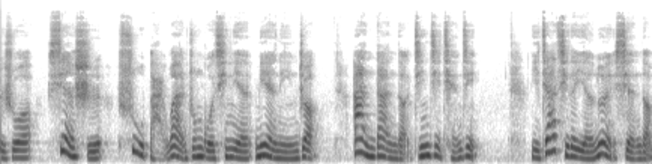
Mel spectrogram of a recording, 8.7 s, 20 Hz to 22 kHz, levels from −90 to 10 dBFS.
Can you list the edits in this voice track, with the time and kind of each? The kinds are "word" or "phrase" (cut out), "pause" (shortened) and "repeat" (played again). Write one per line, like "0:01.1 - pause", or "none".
none

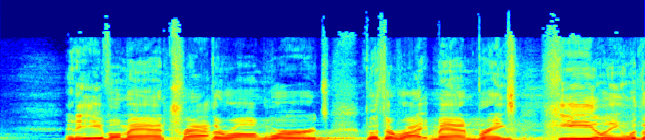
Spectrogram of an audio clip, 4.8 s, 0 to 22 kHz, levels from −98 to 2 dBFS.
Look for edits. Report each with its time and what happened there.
0:01.2 - word
0:01.6 - word

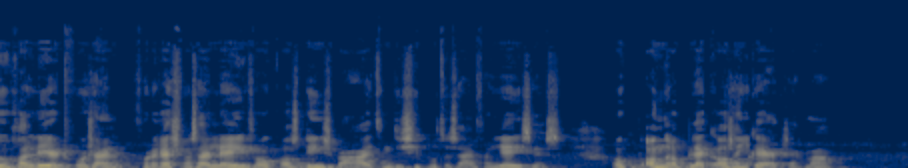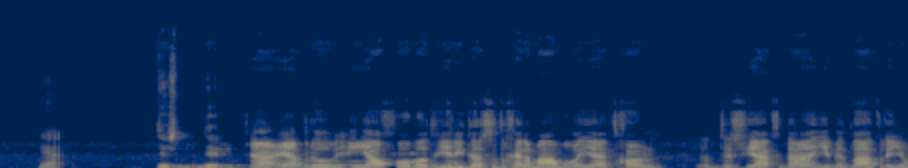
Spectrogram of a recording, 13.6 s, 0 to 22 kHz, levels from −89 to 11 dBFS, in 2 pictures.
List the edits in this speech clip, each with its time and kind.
0:05.6 - word

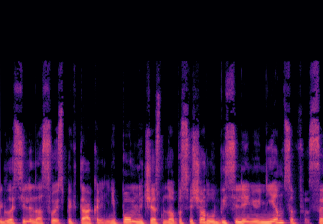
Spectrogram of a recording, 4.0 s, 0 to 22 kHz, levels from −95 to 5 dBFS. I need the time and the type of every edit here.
0:02.0 - word
0:02.6 - word

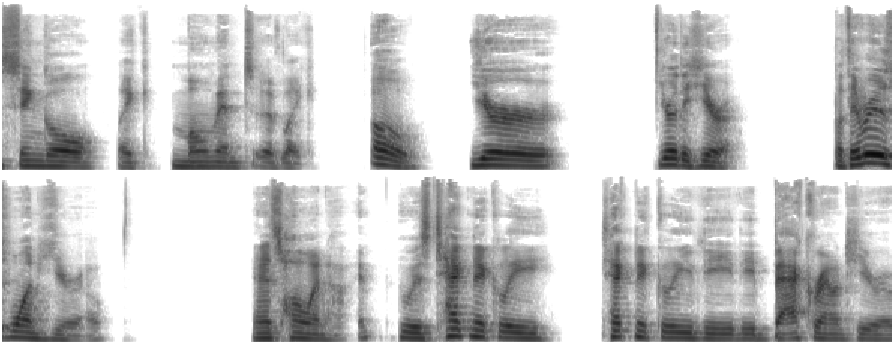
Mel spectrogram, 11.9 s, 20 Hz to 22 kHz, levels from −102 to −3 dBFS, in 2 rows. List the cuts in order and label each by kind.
none

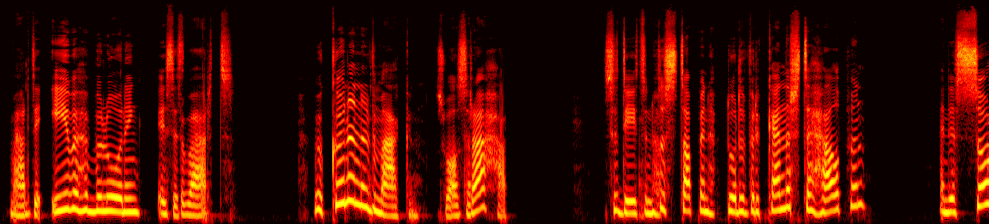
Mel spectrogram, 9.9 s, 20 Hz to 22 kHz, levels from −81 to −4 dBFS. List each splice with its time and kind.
0:01.8 - word
0:03.7 - word
0:06.6 - word
0:07.1 - word

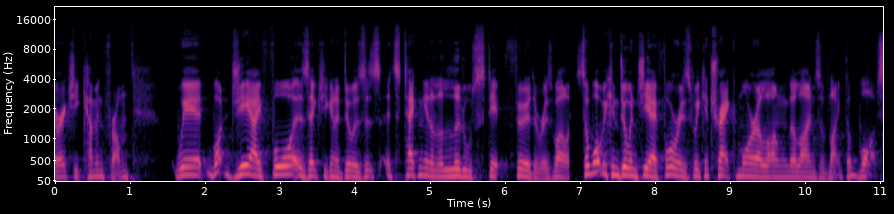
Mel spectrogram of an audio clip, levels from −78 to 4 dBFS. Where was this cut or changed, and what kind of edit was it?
0:08.7 - word

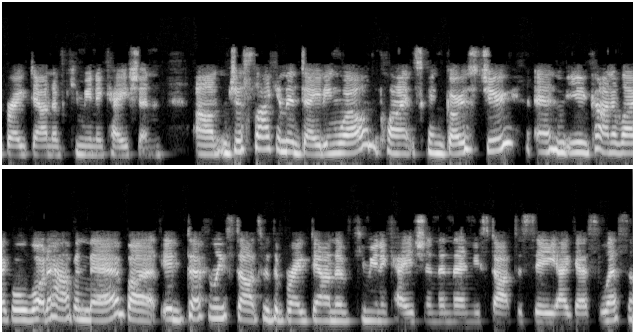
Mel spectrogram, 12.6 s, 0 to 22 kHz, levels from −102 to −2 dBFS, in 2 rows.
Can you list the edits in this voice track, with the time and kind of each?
none

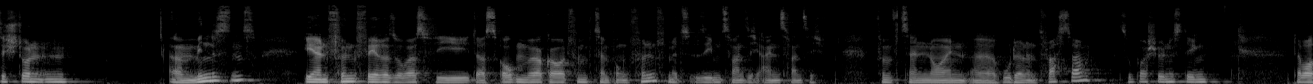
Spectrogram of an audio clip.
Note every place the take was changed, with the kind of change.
none

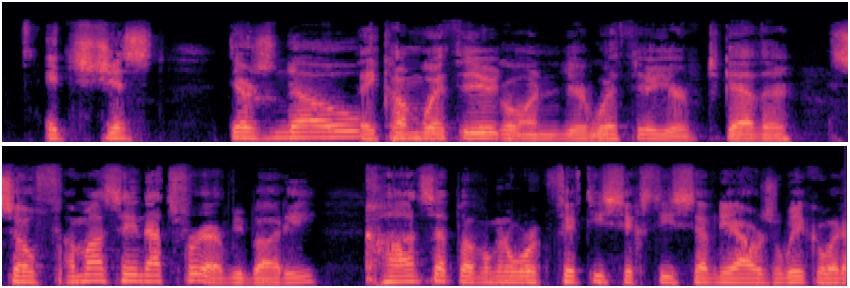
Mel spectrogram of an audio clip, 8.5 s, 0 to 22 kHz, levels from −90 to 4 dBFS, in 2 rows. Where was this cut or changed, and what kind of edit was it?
0:02.5 - word
0:02.9 - phrase
0:04.5 - word
0:06.0 - phrase

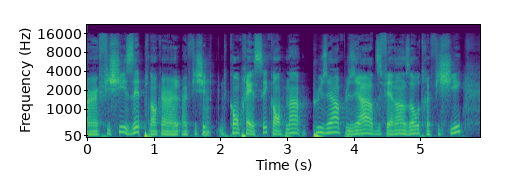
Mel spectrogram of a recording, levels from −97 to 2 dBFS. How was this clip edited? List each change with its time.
none

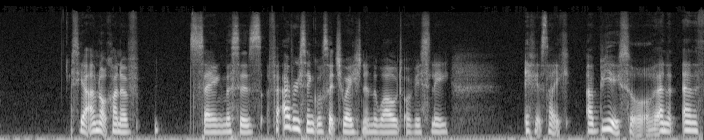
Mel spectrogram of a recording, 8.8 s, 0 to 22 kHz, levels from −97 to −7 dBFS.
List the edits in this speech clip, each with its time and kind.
none

